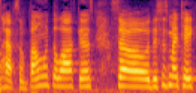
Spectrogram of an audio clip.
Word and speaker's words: latke: Latke.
